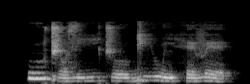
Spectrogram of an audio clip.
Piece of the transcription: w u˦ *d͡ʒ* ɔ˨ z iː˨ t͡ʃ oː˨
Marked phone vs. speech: correct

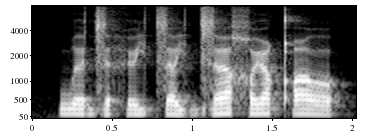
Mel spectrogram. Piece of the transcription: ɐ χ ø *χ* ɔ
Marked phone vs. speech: incorrect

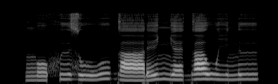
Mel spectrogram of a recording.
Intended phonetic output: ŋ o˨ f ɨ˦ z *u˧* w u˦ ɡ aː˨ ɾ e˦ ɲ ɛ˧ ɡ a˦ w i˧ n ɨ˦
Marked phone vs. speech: correct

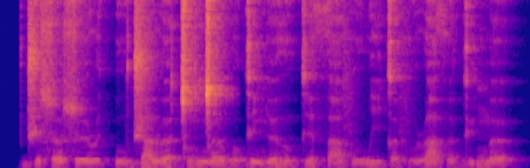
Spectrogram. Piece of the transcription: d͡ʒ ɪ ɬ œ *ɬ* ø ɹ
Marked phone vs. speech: correct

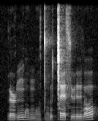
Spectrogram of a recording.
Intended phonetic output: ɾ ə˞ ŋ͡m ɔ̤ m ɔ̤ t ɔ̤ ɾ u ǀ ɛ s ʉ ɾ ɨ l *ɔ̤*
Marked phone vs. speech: incorrect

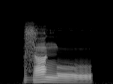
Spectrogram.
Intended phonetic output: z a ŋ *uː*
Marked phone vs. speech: incorrect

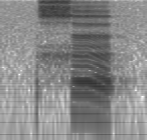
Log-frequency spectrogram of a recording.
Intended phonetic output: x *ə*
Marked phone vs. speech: correct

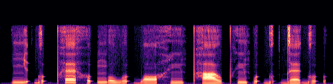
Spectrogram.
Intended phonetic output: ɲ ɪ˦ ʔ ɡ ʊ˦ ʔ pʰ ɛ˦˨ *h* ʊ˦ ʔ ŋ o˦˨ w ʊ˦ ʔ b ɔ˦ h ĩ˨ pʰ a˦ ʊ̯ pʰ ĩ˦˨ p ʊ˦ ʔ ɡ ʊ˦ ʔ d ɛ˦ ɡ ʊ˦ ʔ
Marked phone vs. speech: correct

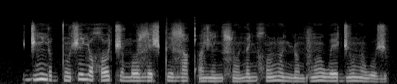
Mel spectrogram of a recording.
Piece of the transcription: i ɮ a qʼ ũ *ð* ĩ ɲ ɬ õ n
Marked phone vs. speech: incorrect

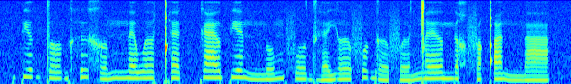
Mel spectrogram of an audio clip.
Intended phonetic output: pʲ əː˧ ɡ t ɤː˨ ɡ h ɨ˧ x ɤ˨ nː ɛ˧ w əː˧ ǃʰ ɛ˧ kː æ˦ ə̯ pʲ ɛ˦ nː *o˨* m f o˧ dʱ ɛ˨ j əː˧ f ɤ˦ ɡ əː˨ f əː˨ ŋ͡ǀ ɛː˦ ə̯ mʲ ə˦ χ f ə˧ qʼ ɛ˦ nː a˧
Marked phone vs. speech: incorrect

